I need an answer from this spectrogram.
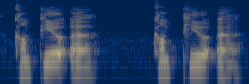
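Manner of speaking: "computer" com golpe de glote no lugar do T; T omitido. Shown as a demonstration. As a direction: diga "computer" como "compiú-a". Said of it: "tirando a letra T". ("computer" sem T e sem R)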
